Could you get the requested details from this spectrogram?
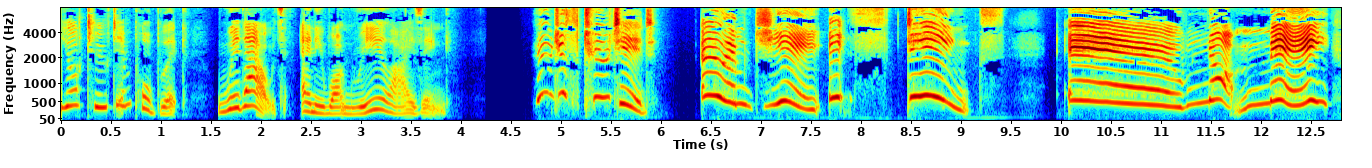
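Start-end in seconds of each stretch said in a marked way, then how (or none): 4.7-12.7 high, loud squeal of disgust; high-pitched grossed-out squeals; disgusted kid voices. Acted. Kids react to a stink.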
